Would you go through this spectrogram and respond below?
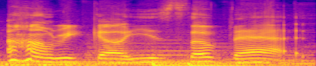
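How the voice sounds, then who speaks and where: Sultry, low-voiced streetwalker. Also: female voice, slow. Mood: flirtatious. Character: sultry, cynical female hooker, flattering and sly. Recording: loud music behind.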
